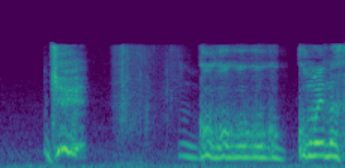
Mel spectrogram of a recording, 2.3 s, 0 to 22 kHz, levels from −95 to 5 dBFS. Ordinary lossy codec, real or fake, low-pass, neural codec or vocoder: AAC, 32 kbps; real; 7.2 kHz; none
